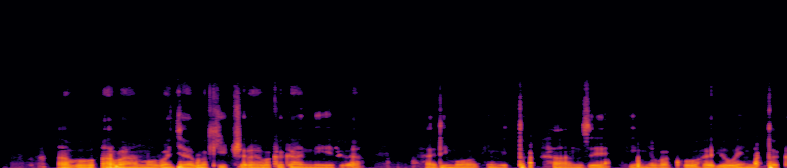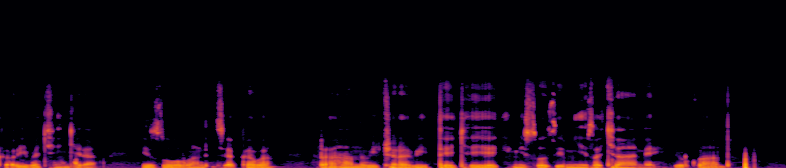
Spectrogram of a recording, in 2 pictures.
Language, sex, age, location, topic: Kinyarwanda, male, 18-24, Kigali, finance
